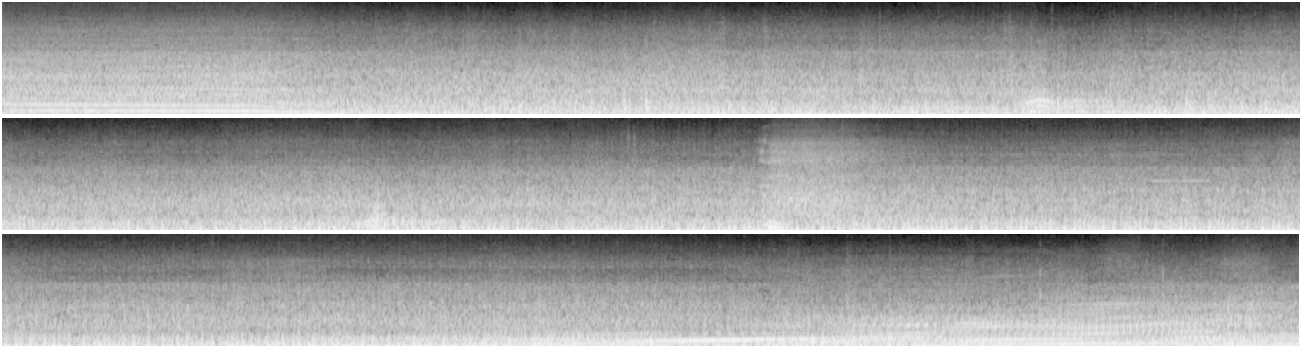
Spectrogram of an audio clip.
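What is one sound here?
A motorcycle engine roars and changes pitch as it speeds up and shifts gears.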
